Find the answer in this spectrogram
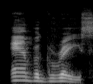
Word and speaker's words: ambergris: you say that but Amber Greece is actually one of the names as in the word amber plus the word Greece as in uh right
